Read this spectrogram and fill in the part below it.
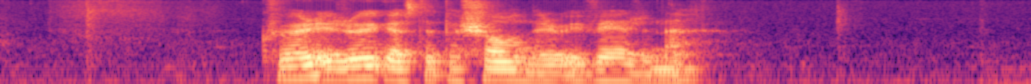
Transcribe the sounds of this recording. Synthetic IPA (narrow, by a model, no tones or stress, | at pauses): kʰʋæːɾɹuɪɡɑst̪ʰəpʰæʃuːnəɹʋḭːʋeːɾnʔə̰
